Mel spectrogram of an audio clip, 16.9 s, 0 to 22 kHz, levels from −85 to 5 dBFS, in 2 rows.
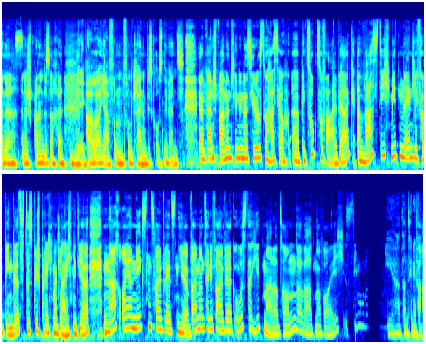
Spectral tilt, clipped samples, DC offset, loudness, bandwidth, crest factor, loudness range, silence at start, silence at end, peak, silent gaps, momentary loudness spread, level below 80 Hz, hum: -4 dB/octave; under 0.1%; under 0.1%; -23 LUFS; 15.5 kHz; 16 dB; 6 LU; 0 s; 0 s; -8 dBFS; 15.79-15.95 s; 9 LU; -52 dBFS; none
